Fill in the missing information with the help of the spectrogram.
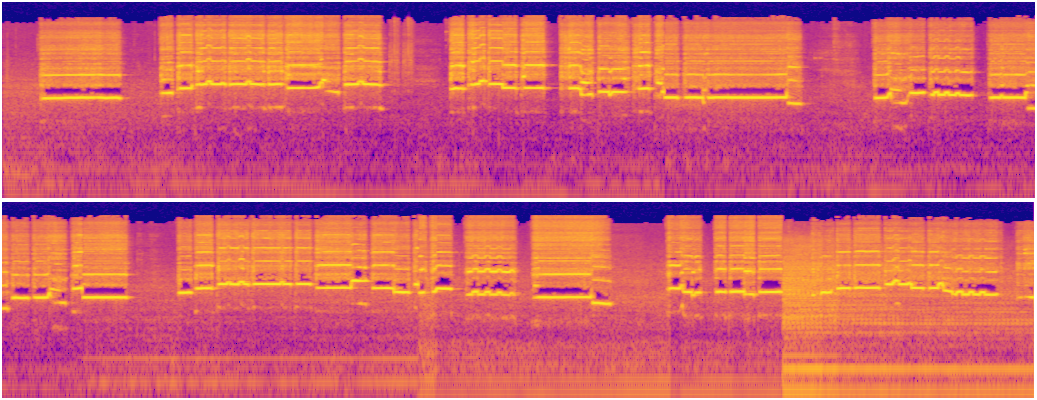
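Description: Sipsi, a small Turkish single-reed folk pipe, played solo: a high-pitched, ornamented melody with quick trills, in short phrases broken by brief pauses for breath.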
